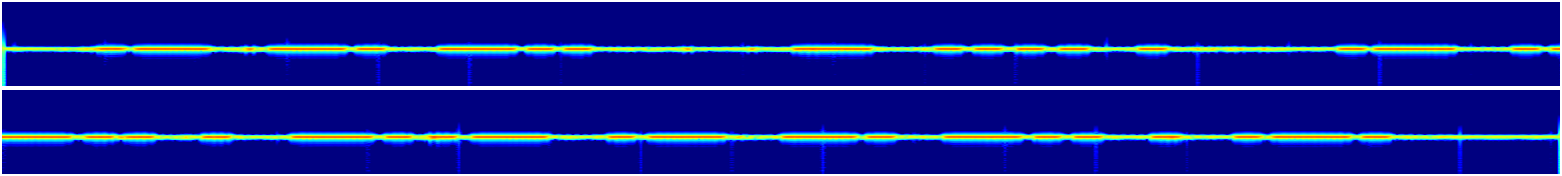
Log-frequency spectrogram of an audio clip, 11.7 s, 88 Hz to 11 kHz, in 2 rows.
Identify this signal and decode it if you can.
Morse code, heard as a keyed tone, about 17 wpm, 740 Hz. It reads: AND THE ALEXANDER
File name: iz7slz / VLF / SAQ 24-12-2021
